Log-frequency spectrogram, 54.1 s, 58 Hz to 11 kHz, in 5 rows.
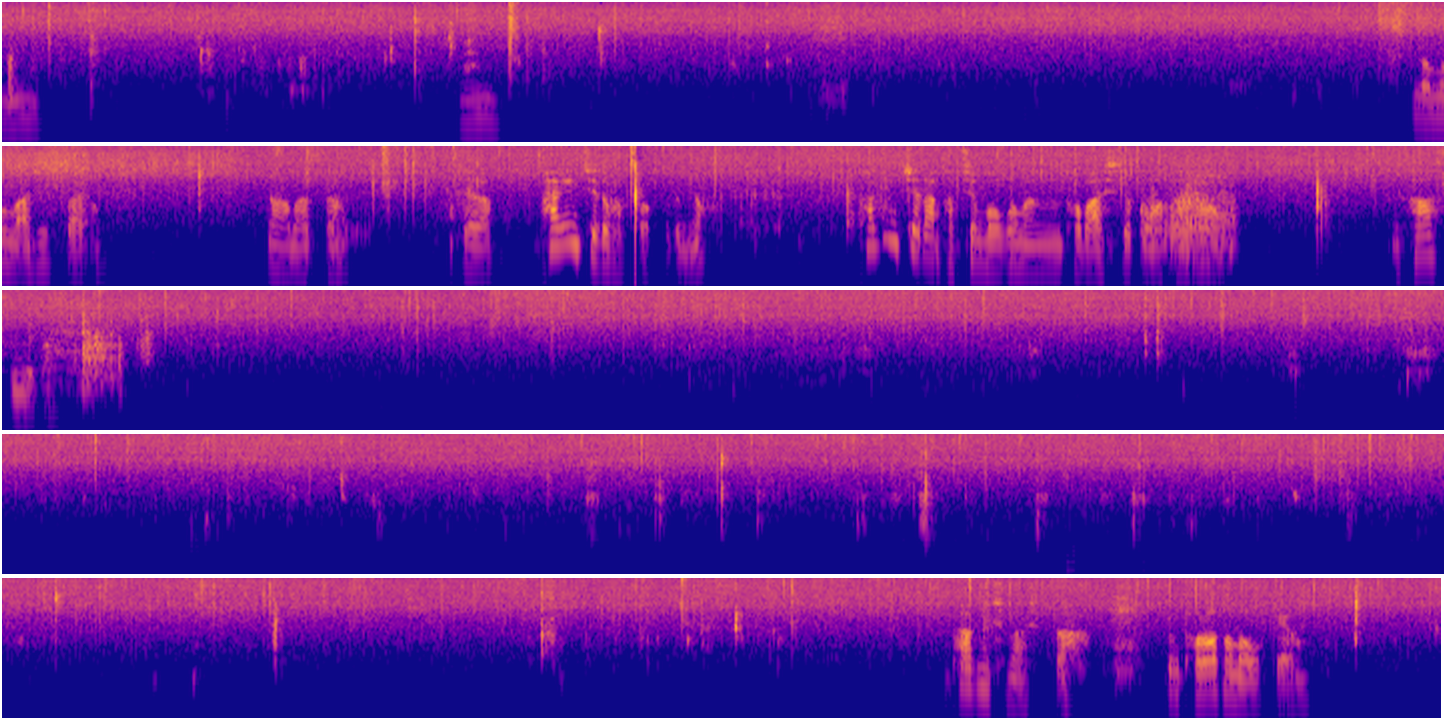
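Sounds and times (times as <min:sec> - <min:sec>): meat sizzling on a grill: 0:00.0 - 0:54.0
fat popping and clicking: 0:30.2 - 0:30.5, 0:48.4 - 0:49.2.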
